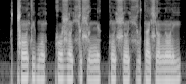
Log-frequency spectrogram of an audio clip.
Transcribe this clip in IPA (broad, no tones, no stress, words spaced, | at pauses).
ǀõtibõ kːoɮɔ̃çɔɕu nʏkːũ ɕõ çutãɕɔ̃ nõɾi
